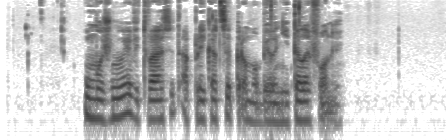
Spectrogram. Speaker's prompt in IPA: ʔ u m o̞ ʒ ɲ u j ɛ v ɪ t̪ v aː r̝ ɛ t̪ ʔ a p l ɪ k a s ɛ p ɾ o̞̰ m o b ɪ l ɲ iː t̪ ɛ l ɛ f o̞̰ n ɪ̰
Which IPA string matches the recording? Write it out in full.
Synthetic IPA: ʔ u m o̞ ʒ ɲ u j ɛ v ɪ t̪ v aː r̝ ɛ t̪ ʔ a p l ɪ k a t͡s ɛ p ɾ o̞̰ m o b ɪ l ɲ iː t̪ ɛ l ɛ f o̞̰ n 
